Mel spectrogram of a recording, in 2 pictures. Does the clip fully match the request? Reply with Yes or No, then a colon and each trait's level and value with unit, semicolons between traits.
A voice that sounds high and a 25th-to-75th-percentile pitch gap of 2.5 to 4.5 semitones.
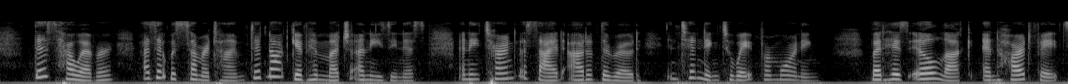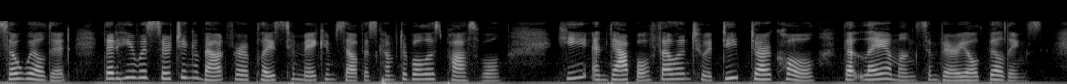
No: high, 215 Hz; average, 5.0 semitones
